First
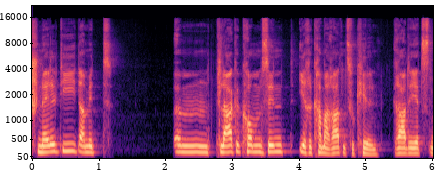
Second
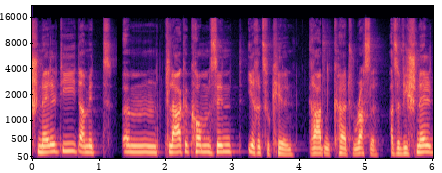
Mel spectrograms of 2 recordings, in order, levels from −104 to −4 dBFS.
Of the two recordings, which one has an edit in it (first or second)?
second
